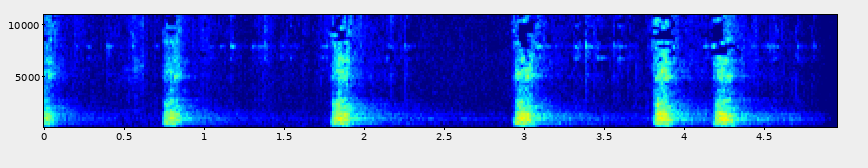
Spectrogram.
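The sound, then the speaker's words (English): A dog barks five times with sharp, resonant woofs, irregularly spaced, the last two coming close together, with brief decaying echoes between barks and no talking. “All right, uh, let's get dog of the week going.”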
